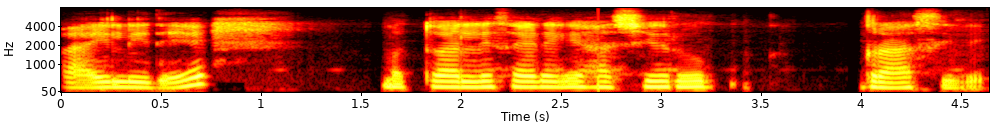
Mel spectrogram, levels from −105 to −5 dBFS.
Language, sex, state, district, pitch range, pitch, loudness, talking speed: Kannada, female, Karnataka, Belgaum, 185-200 Hz, 195 Hz, -20 LUFS, 105 wpm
